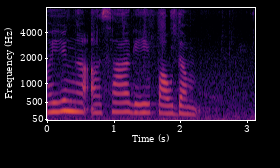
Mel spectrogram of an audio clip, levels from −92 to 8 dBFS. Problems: background sounds at intervals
